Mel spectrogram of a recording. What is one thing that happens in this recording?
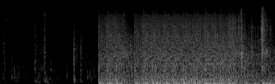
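Footsteps run over gravel.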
